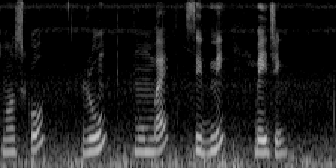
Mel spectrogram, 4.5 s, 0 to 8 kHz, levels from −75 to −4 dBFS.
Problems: none marked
